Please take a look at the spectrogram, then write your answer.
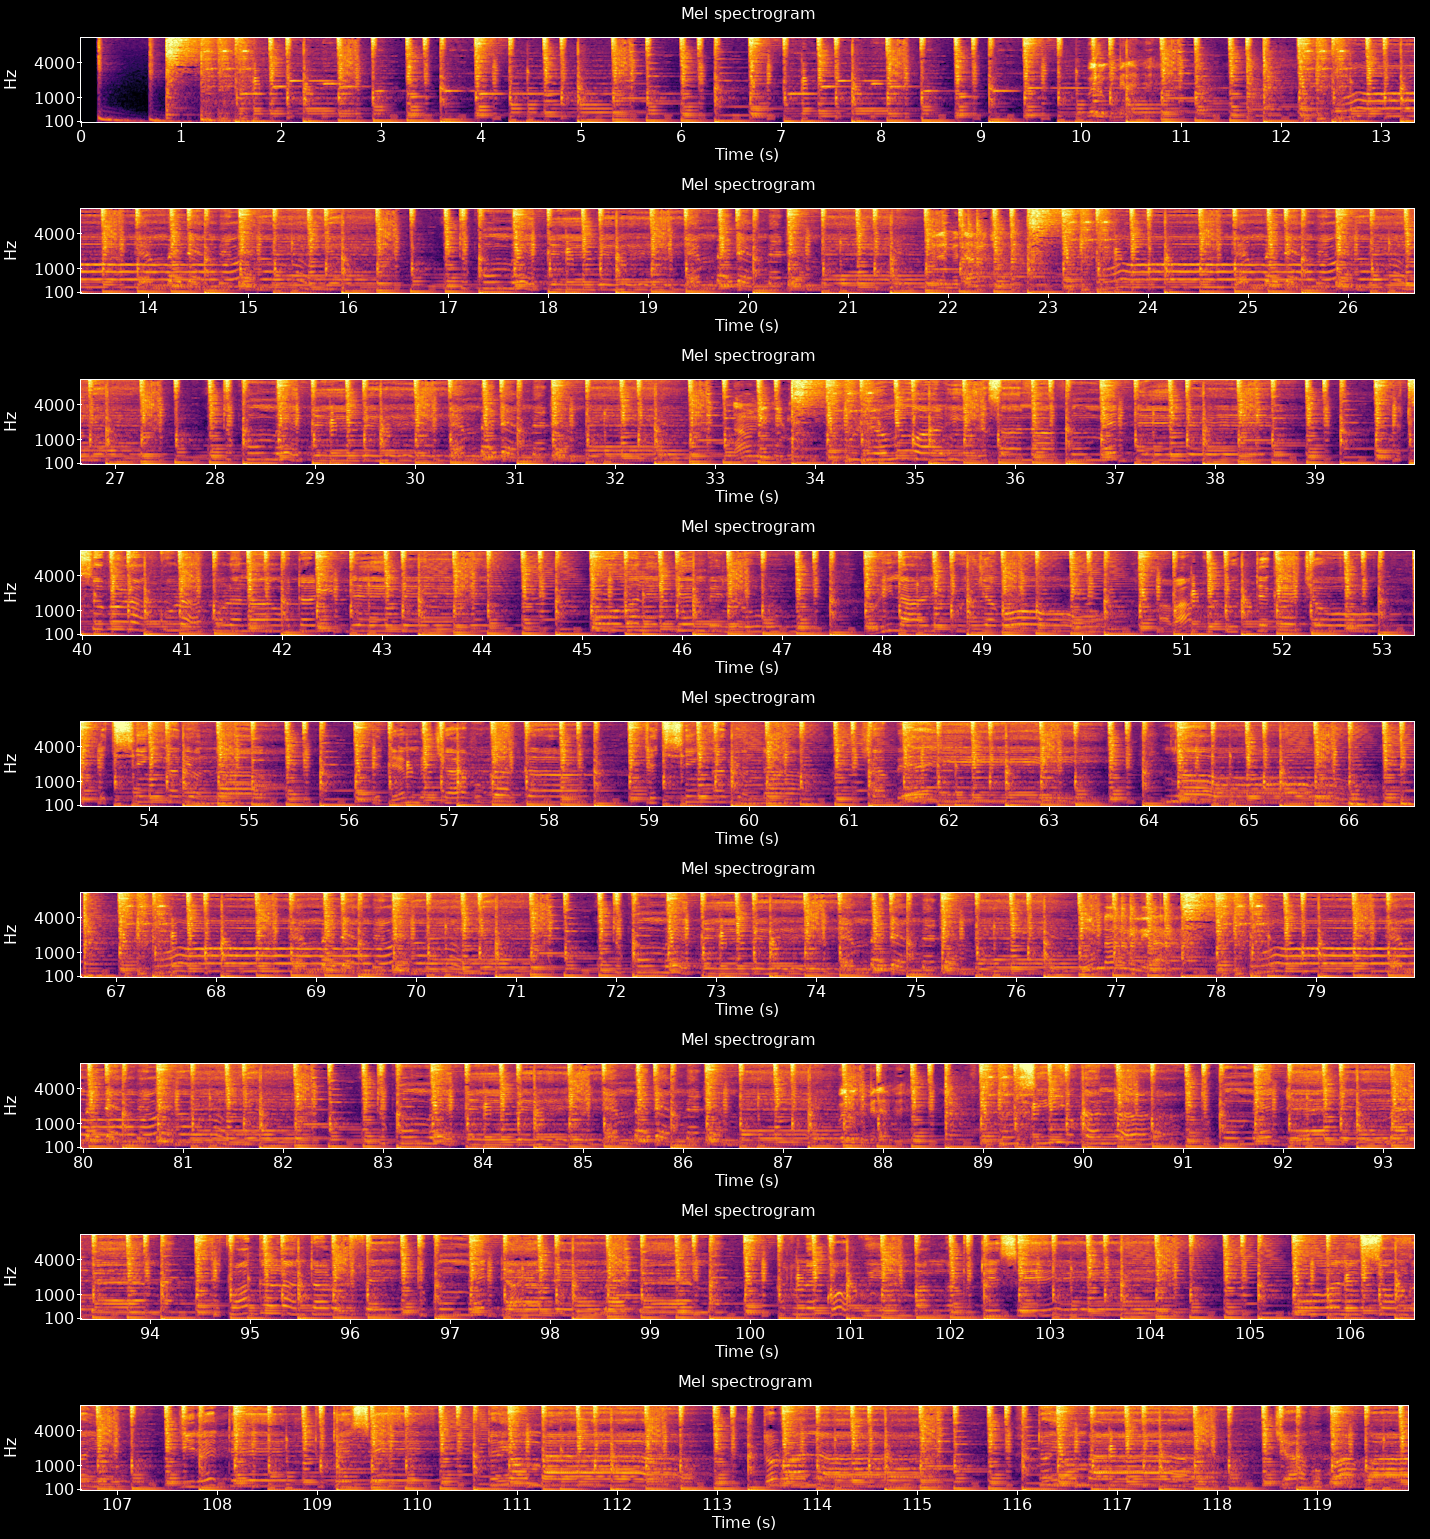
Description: Genre: Ragga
